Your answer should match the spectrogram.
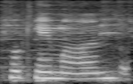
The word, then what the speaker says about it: Pokémon: That's how you pronounce it. It's Pokemon.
